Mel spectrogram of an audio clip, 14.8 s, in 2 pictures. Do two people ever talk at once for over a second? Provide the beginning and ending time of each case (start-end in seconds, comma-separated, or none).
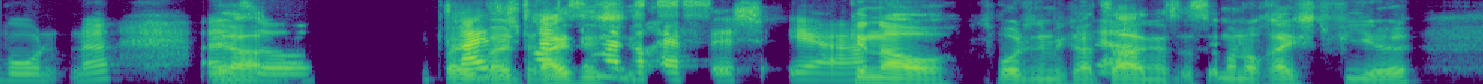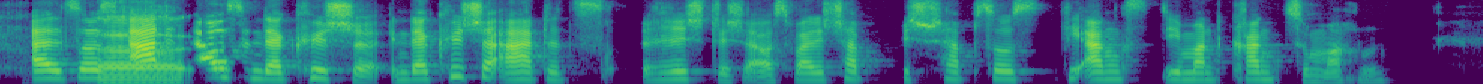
2.2-3.6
